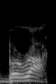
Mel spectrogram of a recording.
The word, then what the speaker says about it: Barack: Well, Barack like the president like Obama.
